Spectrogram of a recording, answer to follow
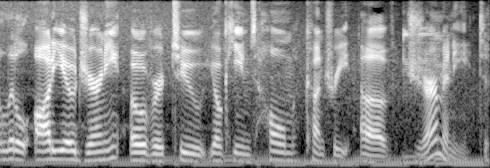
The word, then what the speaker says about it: Joachim: We're going to take a little audio journey over to Joachim's home country of Germany to start today's discussion. All right. Joachim, correct?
